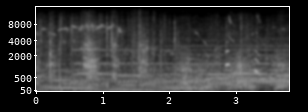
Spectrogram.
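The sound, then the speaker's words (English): Five wolf cubs tug at a bone in their mouths, growling and whining continuously, with a few sharp, high yips near the end. “No less than 5 wolf cubs take hold of the bone in their mouths, and a tug of war begins.”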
